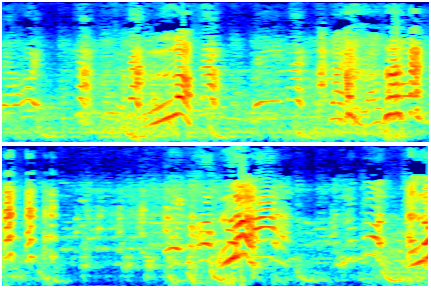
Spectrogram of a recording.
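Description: Young children shouting and squealing in high voices that sweep upward in pitch, in a few separate bursts, over music.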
